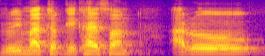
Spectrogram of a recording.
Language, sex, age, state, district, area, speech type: Odia, male, 60+, Odisha, Bargarh, rural, spontaneous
